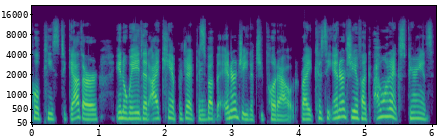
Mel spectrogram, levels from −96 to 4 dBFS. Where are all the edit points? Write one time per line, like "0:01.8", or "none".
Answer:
0:02.6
